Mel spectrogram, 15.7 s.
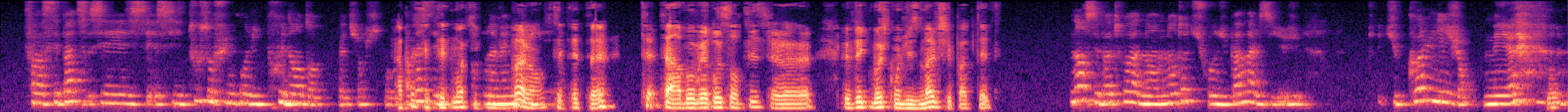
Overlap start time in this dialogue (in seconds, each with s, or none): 4.0 s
